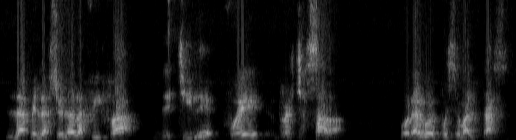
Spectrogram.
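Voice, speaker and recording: A man, a veteran journalist on a football panel, giving his point of view in a measured, fact-based way. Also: mid-range voice, lively intonation, poor audio. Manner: measured, asks to speak, argues from facts. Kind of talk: heated football debate.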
